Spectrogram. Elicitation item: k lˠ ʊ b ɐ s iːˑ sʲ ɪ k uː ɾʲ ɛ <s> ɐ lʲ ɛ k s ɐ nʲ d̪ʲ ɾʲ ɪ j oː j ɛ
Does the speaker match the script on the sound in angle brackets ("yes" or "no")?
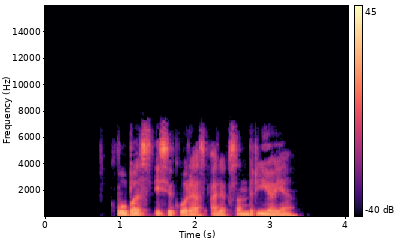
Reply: yes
